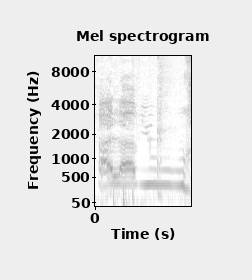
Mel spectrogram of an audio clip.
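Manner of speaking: high slow syrupy coo; drawn-out squeaky declaration; high slow mock voice.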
